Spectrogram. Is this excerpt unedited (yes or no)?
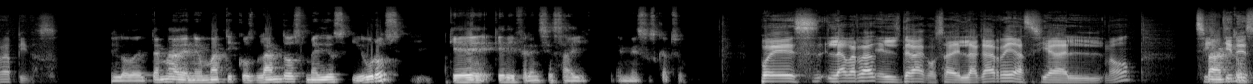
no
